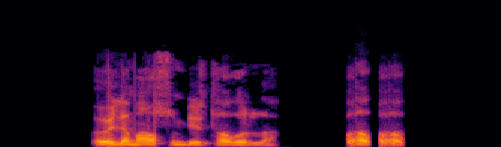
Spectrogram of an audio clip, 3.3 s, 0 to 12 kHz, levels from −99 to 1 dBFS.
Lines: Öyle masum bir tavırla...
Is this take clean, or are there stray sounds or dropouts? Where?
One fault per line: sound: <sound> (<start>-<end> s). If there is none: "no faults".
sound: laugh (2.3-2.7 s)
